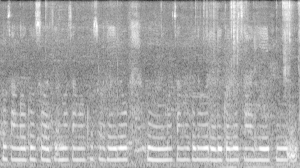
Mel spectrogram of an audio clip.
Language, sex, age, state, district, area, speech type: Odia, female, 18-30, Odisha, Subarnapur, urban, spontaneous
